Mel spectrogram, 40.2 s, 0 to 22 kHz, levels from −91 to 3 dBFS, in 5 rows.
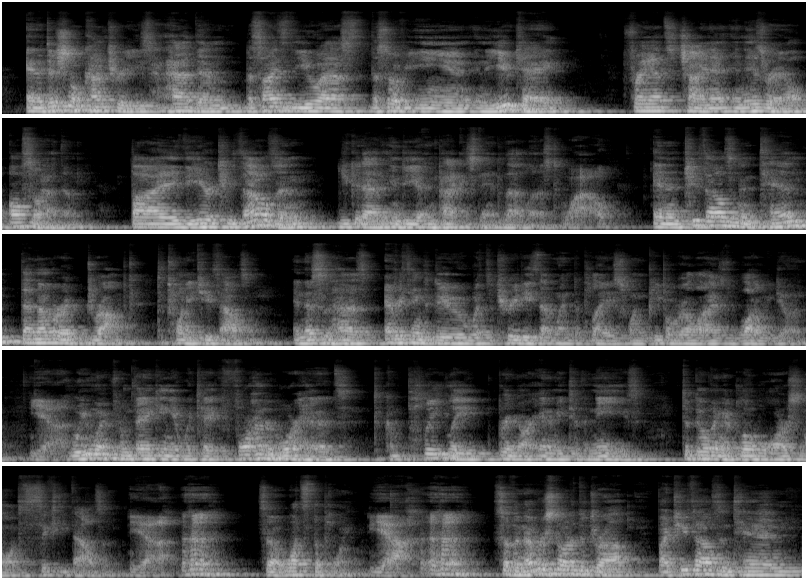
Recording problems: off-mic speech; far
room echo; slight; dies away in 0.6 s

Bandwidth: 15.5 kHz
